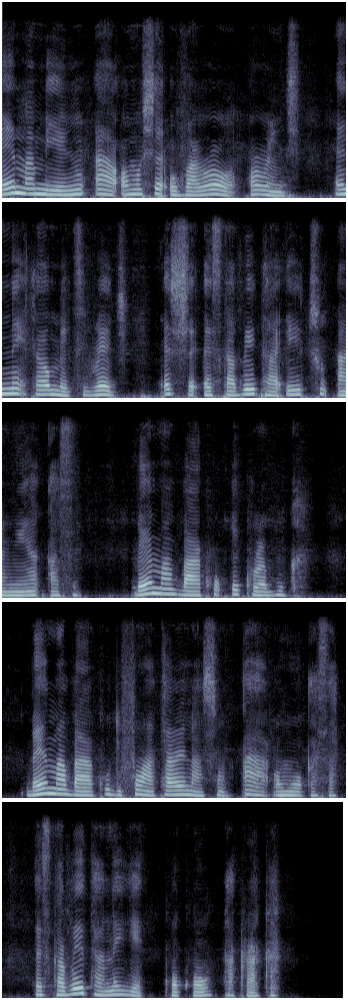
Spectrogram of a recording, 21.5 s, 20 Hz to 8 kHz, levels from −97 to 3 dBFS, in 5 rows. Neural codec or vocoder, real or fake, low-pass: codec, 44.1 kHz, 3.4 kbps, Pupu-Codec; fake; 7.2 kHz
